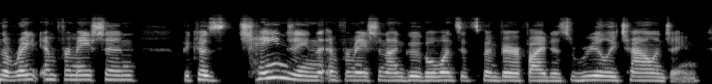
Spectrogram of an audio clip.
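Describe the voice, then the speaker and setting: A woman's plain, everyday voice at a medium pitch and moderate pace, dry and close with no echo. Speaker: business consultant. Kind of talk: webinar tutorial.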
